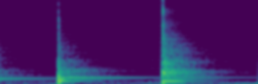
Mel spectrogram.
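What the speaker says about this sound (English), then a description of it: "And if I also add my thumb on the other side, pinching the skin," A frame drum struck twice while the skin is pinched between fingers and thumb, giving a dampened, boxy thump with a short ringing tone after each hit, close and alone.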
